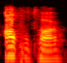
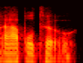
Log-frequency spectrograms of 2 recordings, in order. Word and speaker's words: Opatol: It's Opatol. Obatel. I'm gonna call him Apple Toe. No mate, it's It's Opatol.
